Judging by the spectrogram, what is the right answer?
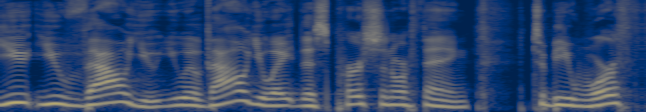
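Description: Speaking at a fairly slow pace, a man has an animated tone and ordinary pitch variation. The sound is dry and close, with no echo. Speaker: Bible podcast host. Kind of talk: Bible teaching. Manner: halting.

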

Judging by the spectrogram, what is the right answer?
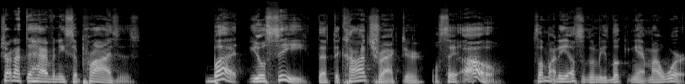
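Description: Speaking at a fairly quick pace, a man with medium pitch and vocal fry makes very wide pitch swings, the sound dry and close with no echo on a very clean recording with a silent background. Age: 40s. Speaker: podcast host, construction project manager. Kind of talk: solo podcast advice monologue. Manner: animated, repetitive emphatic phrasing.

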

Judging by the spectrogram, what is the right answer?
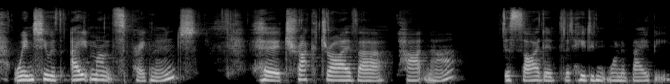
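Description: Speaking at a moderate pace with an Australian accent, a woman uses a medium pitch and ordinary pitch variation. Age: 50s. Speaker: stock trading author and mentor. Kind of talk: casual interview chat. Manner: animated.

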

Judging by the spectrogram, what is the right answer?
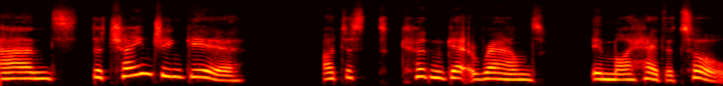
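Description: In a southern English accent, a woman speaks at a very slow pace, her fairly high voice moving in very wide pitch swings. The recording is very clean, with a silent background and a dry, close sound with no echo. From London, England. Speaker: hypnotherapist. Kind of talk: interview.

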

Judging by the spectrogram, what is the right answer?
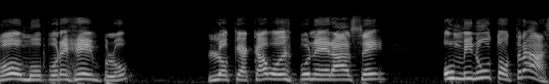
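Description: The speech moves at a fairly slow pace with long, frequent pauses. The background is quiet. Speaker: radio co-host. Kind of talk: radio magazine chat and commentary.

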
